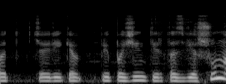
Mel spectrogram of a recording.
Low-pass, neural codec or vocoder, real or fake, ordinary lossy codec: 10.8 kHz; none; real; AAC, 48 kbps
